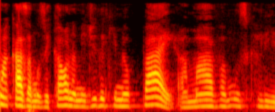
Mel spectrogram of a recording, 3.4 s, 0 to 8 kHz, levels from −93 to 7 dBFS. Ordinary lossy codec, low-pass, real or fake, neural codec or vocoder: AAC, 32 kbps; 7.2 kHz; real; none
